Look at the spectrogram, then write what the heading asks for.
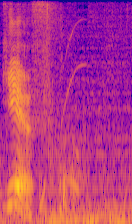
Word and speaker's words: GIF: run of peanut butter, where on one side it says Jif peanut butter, the other side it says GIF moving images, so that you pronounce it correctly.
